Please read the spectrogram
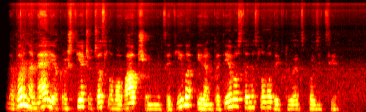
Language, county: Lithuanian, Kaunas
